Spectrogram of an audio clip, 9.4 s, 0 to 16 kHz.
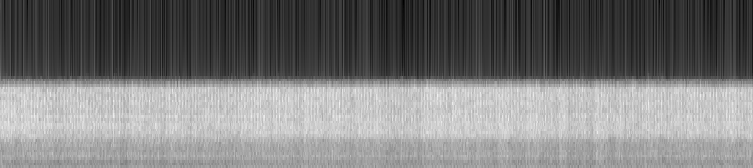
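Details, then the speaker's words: Sears Suburban 12 hp Craftsman tractor after carburetor work: a steady, slightly ragged drone with a faint uneven patter; running lean, so the mixture screw on the carburetor bottom needs turning counterclockwise to richen it. "It just needs to be enriched a little bit more counterclockwise."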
